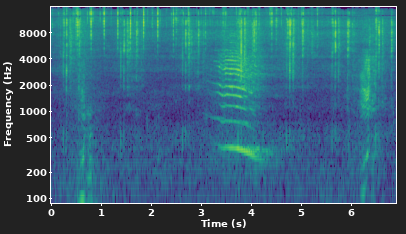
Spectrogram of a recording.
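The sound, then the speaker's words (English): Underwater crackle of countless snapping shrimp repeatedly slamming shut their tiny claws, a dense, steady sputter of sharp clicks throughout, with a brief rising tonal call drifting through the middle. “Snapping shrimp raise sparkling clouds of sound by repeatedly slamming shut their tiny claws.”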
